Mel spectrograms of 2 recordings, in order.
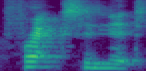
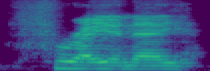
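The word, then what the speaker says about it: Freixenet: Everyone always asks, oh, can we have that Fresinet or whatever? She goes, do you know how to say it? And I went, well, no. She went, get this. It's Freyonet. Oh.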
